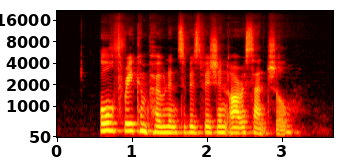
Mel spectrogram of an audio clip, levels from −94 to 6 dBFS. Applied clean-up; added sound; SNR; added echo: none; none; none; none.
